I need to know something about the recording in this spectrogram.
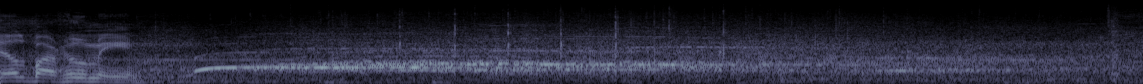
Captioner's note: audience cheering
